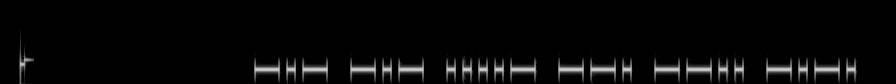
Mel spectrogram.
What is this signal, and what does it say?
Morse code, heard as a keyed tone, about 15 wpm, 700 Hz. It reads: KK4GZC
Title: USA Call Signs - 6 Characters - Repeated 2x - 15wpm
